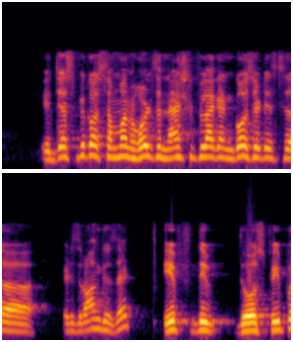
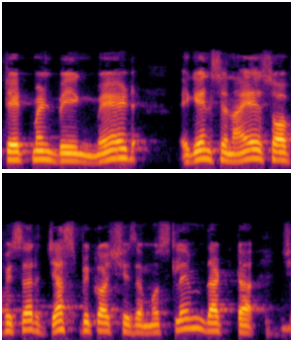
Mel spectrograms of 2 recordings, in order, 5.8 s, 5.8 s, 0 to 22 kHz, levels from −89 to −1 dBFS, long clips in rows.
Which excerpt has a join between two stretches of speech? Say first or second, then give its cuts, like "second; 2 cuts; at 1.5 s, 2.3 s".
first; 1 cut; at 4.3 s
